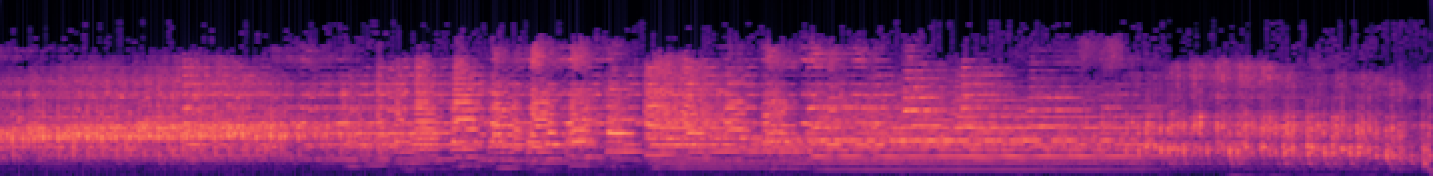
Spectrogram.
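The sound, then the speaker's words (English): An early motor car engine runs loudly and steadily for the whole stretch, a droning, buzzing rumble whose tones waver and shift pitch, with no voices over it. “Confound your stinking motor car.”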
